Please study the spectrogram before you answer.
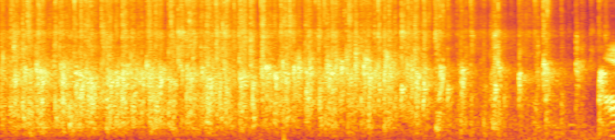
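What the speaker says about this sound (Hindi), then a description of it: "जोरदार तालियां बजाकर" Loud, dense applause from a classroom audience fills the whole stretch, a steady wash of many hands clapping together, thinning slightly toward the end.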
